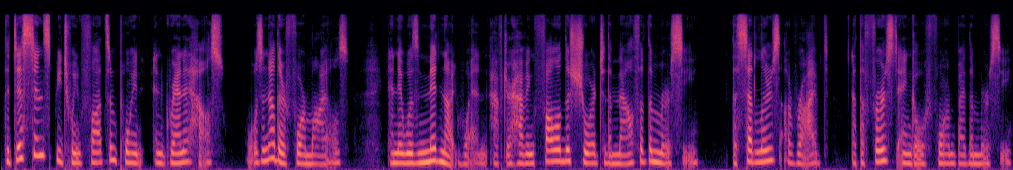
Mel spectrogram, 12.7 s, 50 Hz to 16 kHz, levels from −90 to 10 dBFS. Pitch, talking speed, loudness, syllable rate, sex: 215 Hz, 185 wpm, -19 LUFS, 5.7 syllables/s, female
